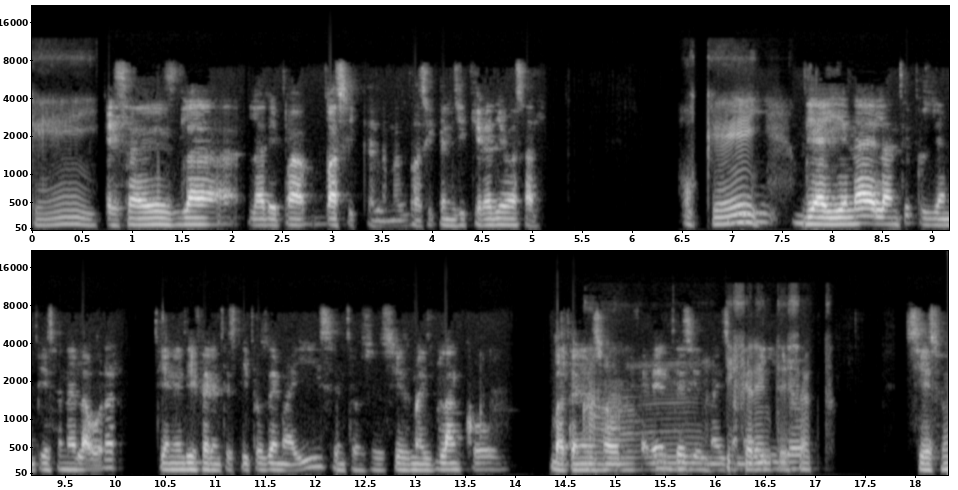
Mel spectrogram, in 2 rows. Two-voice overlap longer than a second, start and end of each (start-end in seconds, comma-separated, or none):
14.7-17.0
